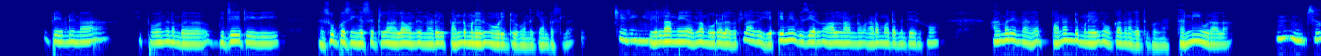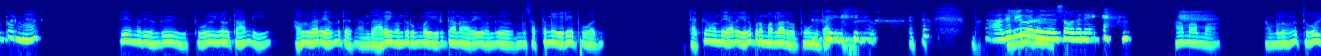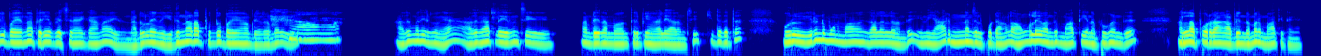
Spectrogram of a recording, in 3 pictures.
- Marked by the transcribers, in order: in English: "சூப்பர் சிங்கர்ஸ் செட்"; in English: "கேம்பஸ்ல"; other background noise; surprised: "சூப்பர்ங்க!"; other noise; laughing while speaking: "அய்யயோ"; chuckle; chuckle; wind; chuckle; in English: "மன்டே"; joyful: "அவங்களே வந்து மாத்தி என்னை புகழ்ந்து நல்லா போட்றாங்க அப்டின்ற மாதிரி மாத்திட்டாங்க"
- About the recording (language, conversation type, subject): Tamil, podcast, தோல்விகள் உங்கள் படைப்பை எவ்வாறு மாற்றின?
